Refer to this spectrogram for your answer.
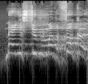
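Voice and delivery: laughing while imitating the screaming guard; mock yell. Retelling how the officer yelled at him, laughing mock shout. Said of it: "everyone's hearing him talking like that".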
